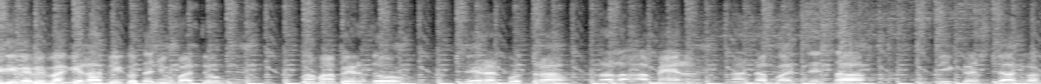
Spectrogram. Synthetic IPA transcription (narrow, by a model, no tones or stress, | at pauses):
ɡikabɛpaŋɡilabikut̪aɲd͡ʒuŋbat̪umamabɛrt̪odɛɾanput̪ɾalalaːmɛlnandapalt̪esapikəsdaka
